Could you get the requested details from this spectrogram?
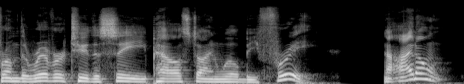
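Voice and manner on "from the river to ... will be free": usual speaking voice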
